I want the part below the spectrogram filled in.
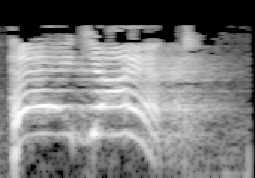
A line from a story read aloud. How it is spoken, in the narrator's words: David yelled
